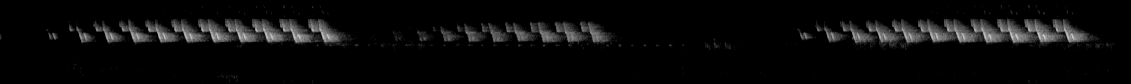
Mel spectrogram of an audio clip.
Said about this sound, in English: They're easy to tame and handle and are the source of the teacher, teacher, teacher song that we often hear in summer and spring in the Algonquin Park area. Here's an example.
